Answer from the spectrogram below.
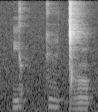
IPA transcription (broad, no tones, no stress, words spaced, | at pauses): jɘkːiɡ͡ǀõ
